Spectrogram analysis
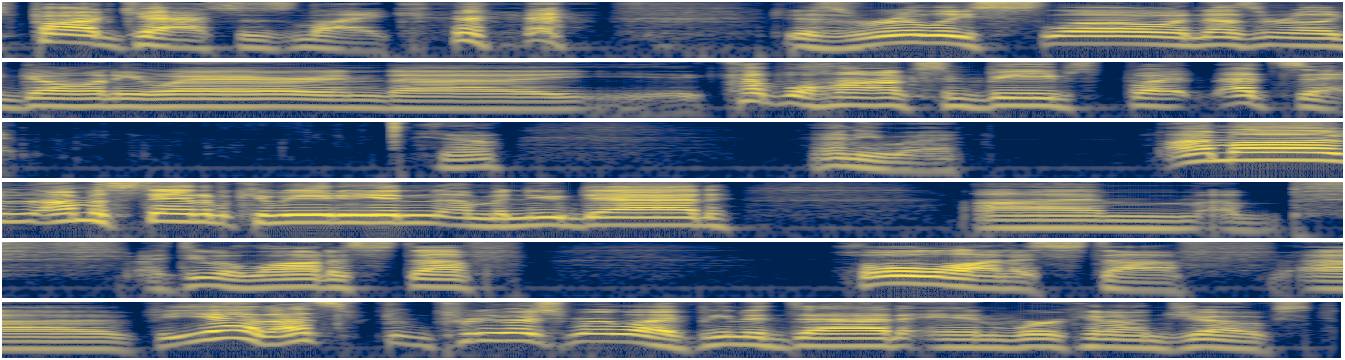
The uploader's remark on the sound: This week its coming to live from the Comedy Padcast Studio headquarters in the front seat of my CRV parked in a driveway.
